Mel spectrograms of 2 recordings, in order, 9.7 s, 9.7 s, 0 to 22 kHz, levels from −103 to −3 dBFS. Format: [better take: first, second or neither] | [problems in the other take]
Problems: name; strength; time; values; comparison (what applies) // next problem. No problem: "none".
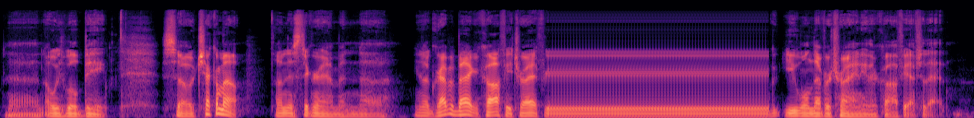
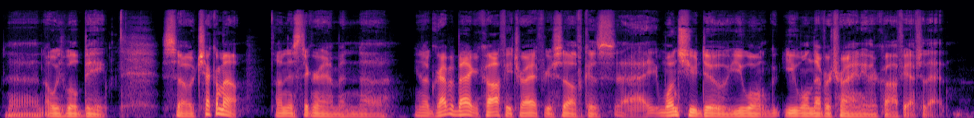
second | audio freezing; at 5.5 s for 2 s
